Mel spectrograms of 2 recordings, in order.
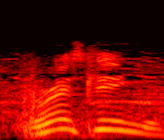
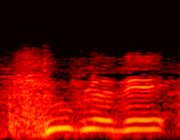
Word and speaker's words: Wrestling: Wrestling. W-R-E-S-T-L-I-N-G. Vous l'avez écrit? Supprimez le W, supprimez le T, ça donne quoi?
